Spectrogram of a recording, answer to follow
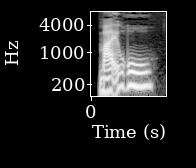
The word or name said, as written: majroe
